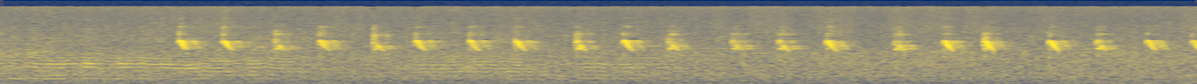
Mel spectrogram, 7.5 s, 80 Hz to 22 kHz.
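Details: Pied avocet, Titchwell Nature Reserve, September 2016: brief soft murmur, then a run of clipped, sharp piping notes repeated about three times a second, fairly even in pitch.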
